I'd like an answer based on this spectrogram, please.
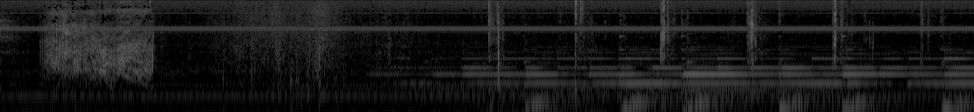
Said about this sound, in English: I better zip up my hood or I will freeze.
